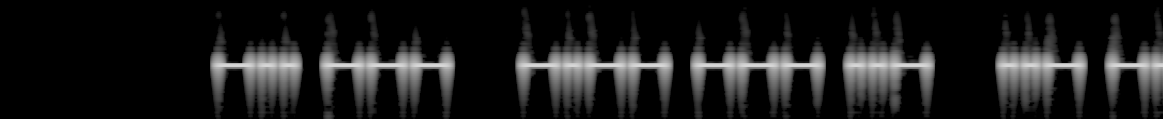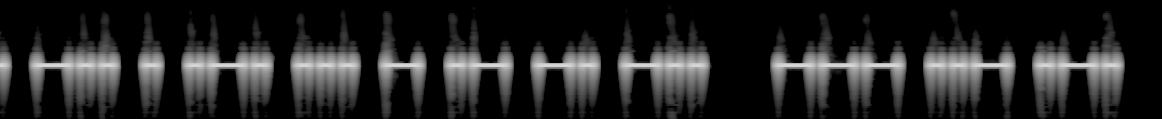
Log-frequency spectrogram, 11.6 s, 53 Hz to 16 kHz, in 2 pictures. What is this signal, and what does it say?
Morse code, heard as a keyed tone, about 22 wpm, 700 Hz. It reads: DO YOU UNDERSTAND OUR
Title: Sentences from Top 1000 Words - Review Part 3 - 22wpm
